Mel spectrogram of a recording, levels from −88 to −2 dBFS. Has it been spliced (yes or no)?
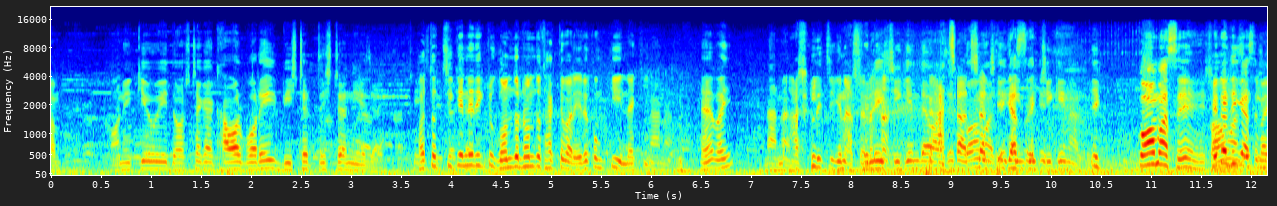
yes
